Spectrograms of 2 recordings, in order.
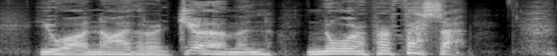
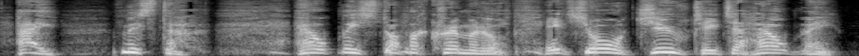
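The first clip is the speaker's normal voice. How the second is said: higher, louder urgent call for help; urgent appeal; 9 semitones higher, 4 dB louder than usual. A narrator's reading. Ivan calls for help.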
